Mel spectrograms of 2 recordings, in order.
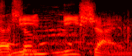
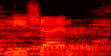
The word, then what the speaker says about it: Nesheim: All right, I think I think we're pronouncing coach's name wrong. It's Nisham. I thought that was Nesham. Yeah, I'm I'm being told Kelly Berg tells us it's Nesheim. We apologize.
